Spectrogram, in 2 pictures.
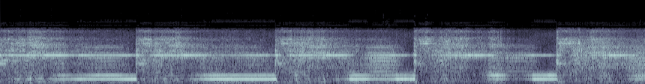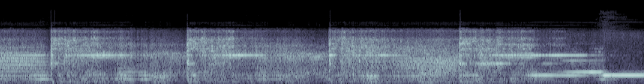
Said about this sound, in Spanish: Pues ahí están las señales horarias eh, transformadas en, campanadas de Outeiro de Rey.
